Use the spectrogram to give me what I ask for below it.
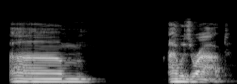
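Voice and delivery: loud, high hesitant fib; stall, then blurt the lie loudly; boy making up an excuse; lying child. A narrator's reading. Pinocchio lies to the fairy.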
